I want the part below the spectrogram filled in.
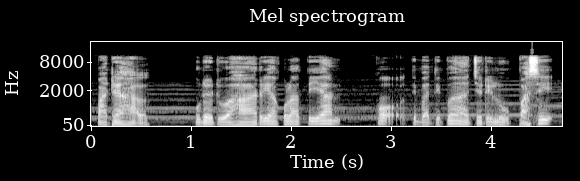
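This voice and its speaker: A man's voice: fairly low pitch, normal speed, darkish tone, soft background music, natural voice. A man voicing a shy, clumsy young man in love who stammers but turns cheeky. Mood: flustered.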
